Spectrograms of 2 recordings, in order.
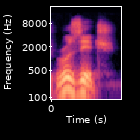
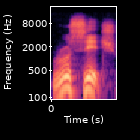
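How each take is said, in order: First: Rusic with the middle s buzzed as z; careful pronunciation. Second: Rusic with a hissing s in the middle; careful pronunciation. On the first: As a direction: sound out Rusic as ROO-zitch. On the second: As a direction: sound out Rusic, s not z. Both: Shown as a demonstration. Streamer testing versions of a player's name, careful pronunciation. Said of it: "You say Rusic differently".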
